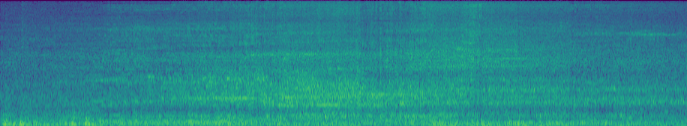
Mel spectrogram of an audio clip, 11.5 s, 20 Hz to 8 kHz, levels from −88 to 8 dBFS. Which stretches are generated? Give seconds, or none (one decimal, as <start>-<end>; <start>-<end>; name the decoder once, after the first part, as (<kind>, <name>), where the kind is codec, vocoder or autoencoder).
1.7-4.7 (vocoder, HiFi-GAN); 6.0-7.2; 9.5-10.2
